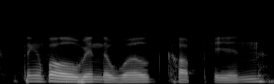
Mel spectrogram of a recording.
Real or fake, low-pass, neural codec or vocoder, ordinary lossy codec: real; 3.6 kHz; none; none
